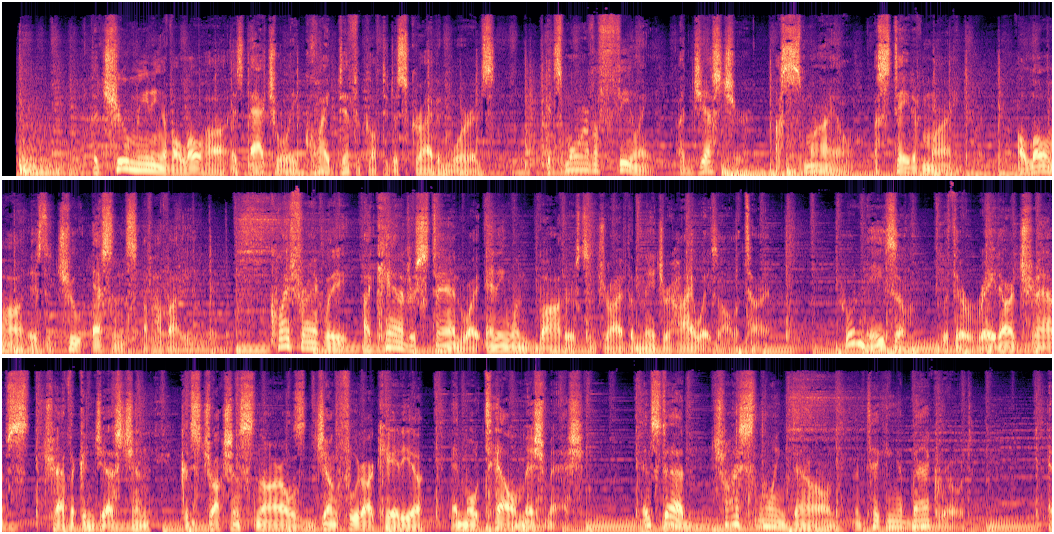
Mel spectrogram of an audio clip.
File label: Men Narration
